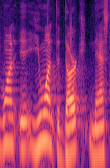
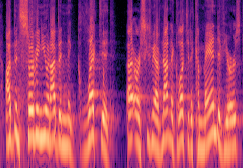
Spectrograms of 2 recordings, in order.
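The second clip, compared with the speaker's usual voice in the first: louder, higher aggrieved complaint; resentful complaint; 5 semitones higher, 6 dB louder than usual. Retold or imitated. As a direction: list your grievances with hurt pride. Resentful son complaining to father.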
